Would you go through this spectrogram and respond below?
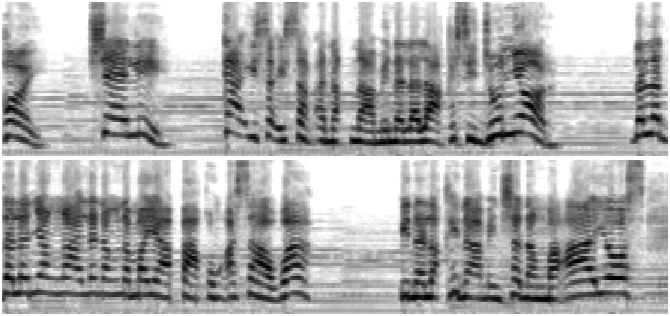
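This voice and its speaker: A woman's voice: sits high, bright, forceful tone. A woman playing an angry, overbearing older Filipino mother who nags and scolds sarcastically in a radio drama. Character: angry, overbearing, nagging mother of a grown son.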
